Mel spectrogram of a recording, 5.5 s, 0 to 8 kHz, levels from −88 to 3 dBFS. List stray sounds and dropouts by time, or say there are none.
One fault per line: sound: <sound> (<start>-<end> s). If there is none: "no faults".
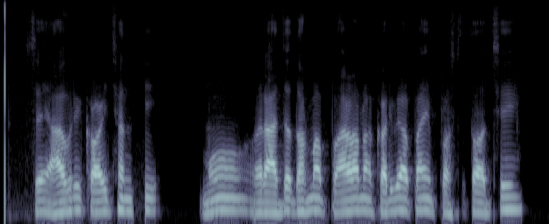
sound: dropout (1.3-1.5 s)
